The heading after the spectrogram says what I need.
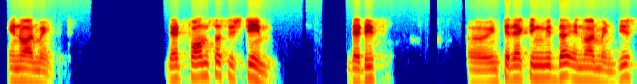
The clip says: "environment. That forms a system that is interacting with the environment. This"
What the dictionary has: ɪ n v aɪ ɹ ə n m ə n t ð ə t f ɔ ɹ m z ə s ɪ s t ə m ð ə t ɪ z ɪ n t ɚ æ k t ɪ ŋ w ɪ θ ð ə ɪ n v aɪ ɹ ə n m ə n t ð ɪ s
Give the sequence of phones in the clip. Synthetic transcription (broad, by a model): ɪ n v aɪ ɹ m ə n t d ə t f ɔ ɹ m s ə s ɪ s t ə m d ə t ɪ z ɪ n t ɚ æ k t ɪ ŋ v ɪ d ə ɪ n v aɪ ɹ m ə n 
